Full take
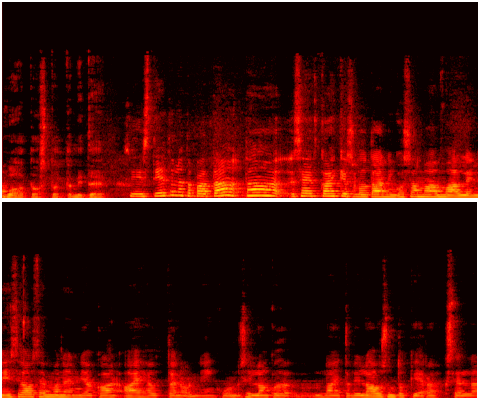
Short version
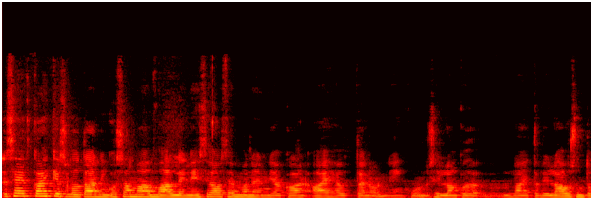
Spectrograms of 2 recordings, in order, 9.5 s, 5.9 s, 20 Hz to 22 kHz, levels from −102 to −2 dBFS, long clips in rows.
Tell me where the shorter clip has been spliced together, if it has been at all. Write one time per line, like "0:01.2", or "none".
none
